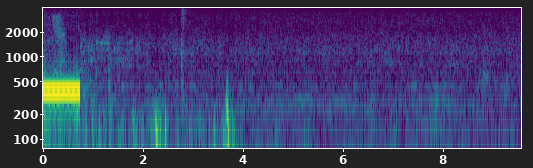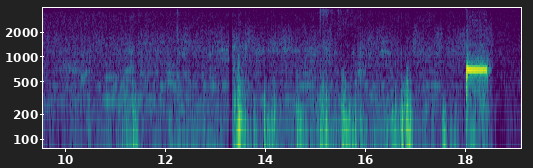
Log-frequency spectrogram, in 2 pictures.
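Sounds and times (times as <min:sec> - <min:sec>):
telephone call transfer tone: 0:00.0 - 0:00.8, 0:18.0 - 0:18.5.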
